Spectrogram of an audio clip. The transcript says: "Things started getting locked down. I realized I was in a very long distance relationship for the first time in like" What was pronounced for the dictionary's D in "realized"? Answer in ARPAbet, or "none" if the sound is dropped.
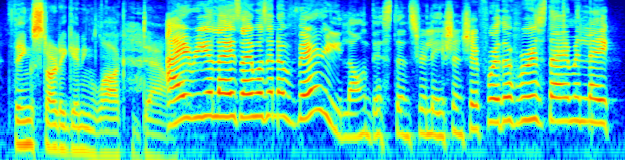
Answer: none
